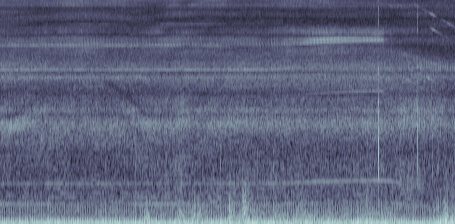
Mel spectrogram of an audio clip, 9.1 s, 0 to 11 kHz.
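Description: An HK500GT radio-controlled helicopter is set down on a grassy home flying field, its steady rotor and motor whine droning loudly and evenly throughout, with a rising tone sweeping near the end.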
